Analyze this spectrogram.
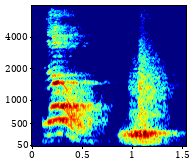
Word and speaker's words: Frau: Now the next word is Frau.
